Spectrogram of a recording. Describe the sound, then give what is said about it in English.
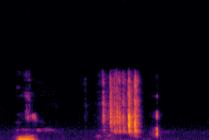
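A quick flurry of keyboard typing, a handful of crisp clicks in a short burst and one final tap, preceded by a brief low vocal murmur. “You can't talk when you're typing.”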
